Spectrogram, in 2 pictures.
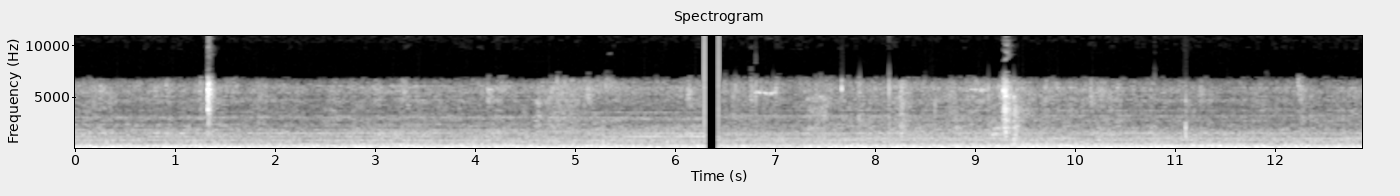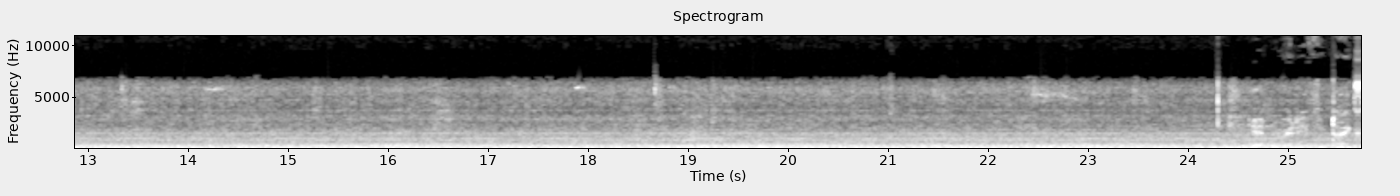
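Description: Steady, loud cabin rumble of an airliner moving on the ground, with a few faint steady tones above it. The sound cuts out for an instant about six seconds in.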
